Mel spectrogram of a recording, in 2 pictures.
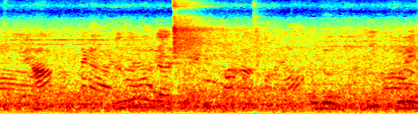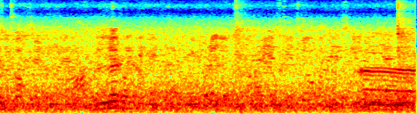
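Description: A passenger train rumbles along steadily, heard from beside an open door with rushing wind and rattling carriage noise, while voices talk over it.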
